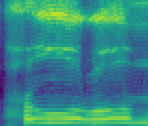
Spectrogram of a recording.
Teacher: اب روم کا رو پر کر کے پڑھا جائے گا، موٹا کر کے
